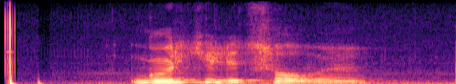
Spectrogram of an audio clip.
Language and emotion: Russian, neutral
